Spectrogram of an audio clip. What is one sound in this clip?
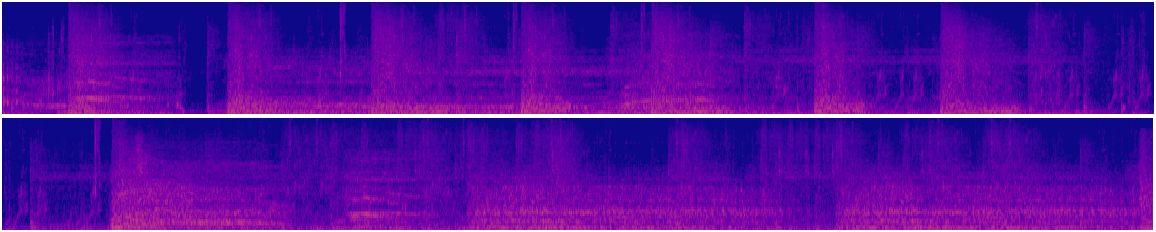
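Game sound effects of shots, squelches and bursts play rapidly throughout.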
